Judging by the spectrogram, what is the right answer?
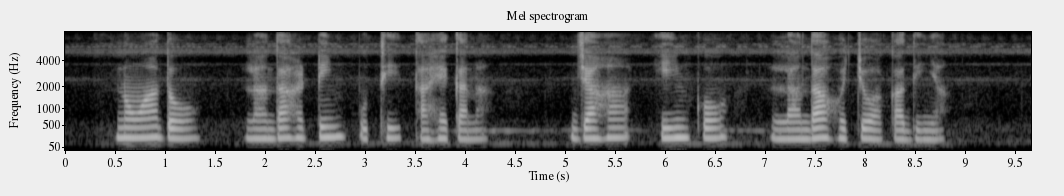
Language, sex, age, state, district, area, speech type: Santali, female, 18-30, West Bengal, Bankura, rural, spontaneous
